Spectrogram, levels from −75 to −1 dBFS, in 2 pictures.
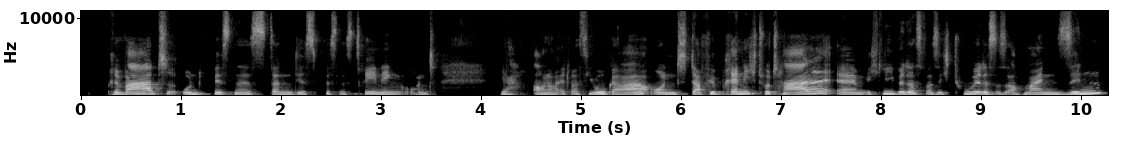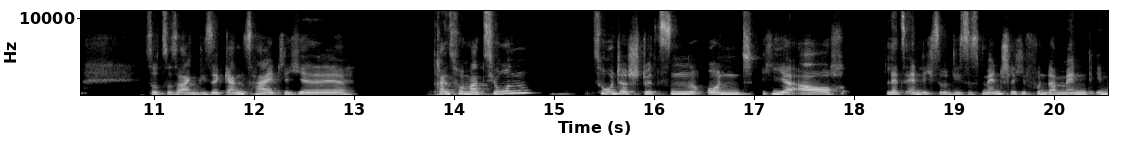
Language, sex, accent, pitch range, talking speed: German, female, German, 190-225 Hz, 125 wpm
